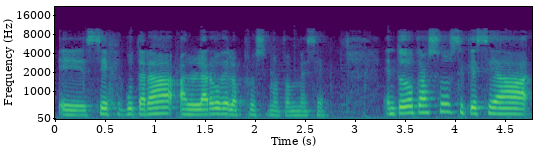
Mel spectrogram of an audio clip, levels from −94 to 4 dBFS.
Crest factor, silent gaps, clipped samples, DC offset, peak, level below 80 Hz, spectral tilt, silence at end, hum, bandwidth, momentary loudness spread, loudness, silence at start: 16 dB; none; under 0.1%; under 0.1%; -8 dBFS; -52 dBFS; -4.5 dB/octave; 0 s; none; 10 kHz; 13 LU; -23 LUFS; 0.05 s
